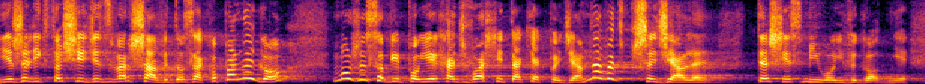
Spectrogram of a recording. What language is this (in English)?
Polish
